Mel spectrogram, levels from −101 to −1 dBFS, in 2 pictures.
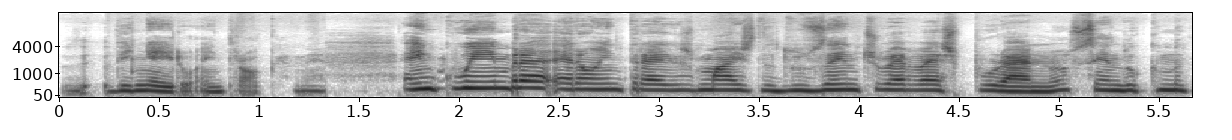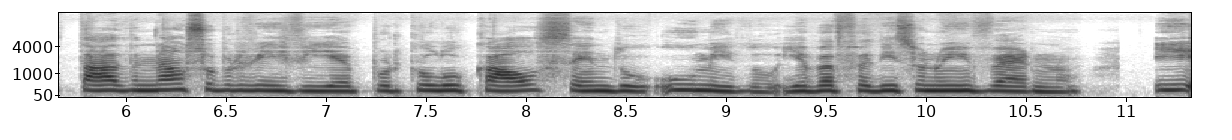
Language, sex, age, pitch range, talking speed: Portuguese, female, 20-39, 180-220 Hz, 155 wpm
